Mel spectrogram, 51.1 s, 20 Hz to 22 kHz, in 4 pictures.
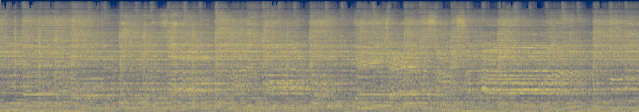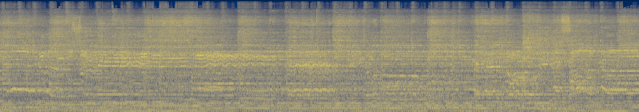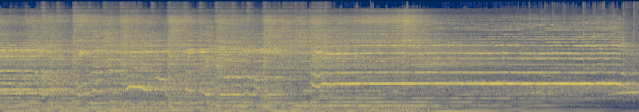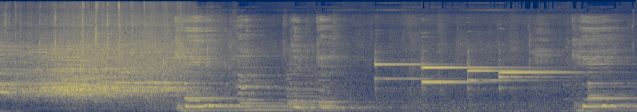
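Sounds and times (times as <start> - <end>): live band playing a ballad: 0.0 - 37.8
person singing: 0.0 - 38.6, 49.0 - 51.0
crowd shouting: 38.0 - 42.2.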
